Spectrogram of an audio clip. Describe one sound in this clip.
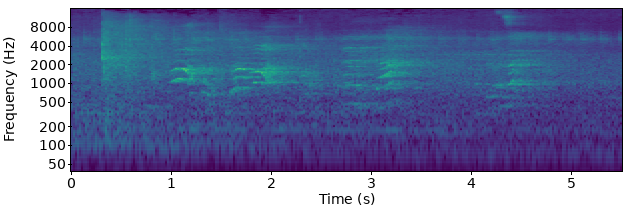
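Children shout nearby in an echoing hall.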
